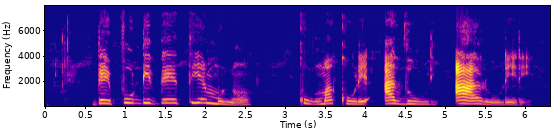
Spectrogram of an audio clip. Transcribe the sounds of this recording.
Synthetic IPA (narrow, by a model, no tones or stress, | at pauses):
defudiðetiɛmonɔ | kuːmakoɾe | aðuɾi | aɾoɾeɾɛ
